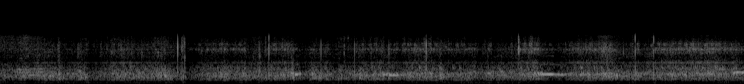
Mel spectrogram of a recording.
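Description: Moving train heard from inside the carriage: a steady rolling rush with a faint steady whine, and a handful of sharp clicks and knocks scattered through it.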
